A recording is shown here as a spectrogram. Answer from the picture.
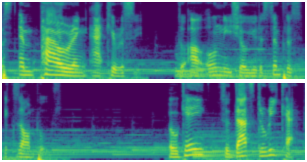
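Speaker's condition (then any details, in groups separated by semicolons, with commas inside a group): No condition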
